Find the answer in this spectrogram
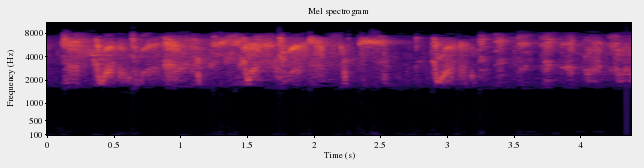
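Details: Glossy swiftlets chatter in a dense, continuous twittering of high, buzzy chirps that overlap without pause, with no low sounds beneath, a call sound meant to lure wild swiftlets.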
